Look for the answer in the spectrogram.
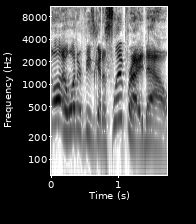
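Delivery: talking through little giggles, laughing throughout. Retelling what an announcer said while laughing and giggling: imitating someone laughing while talking. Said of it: "laughing and giggling, like".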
